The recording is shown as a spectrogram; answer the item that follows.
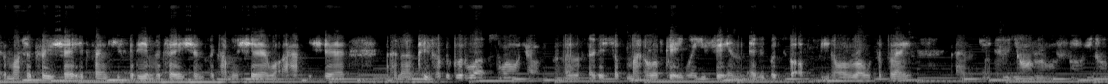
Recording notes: joined live on the line from Amsterdam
